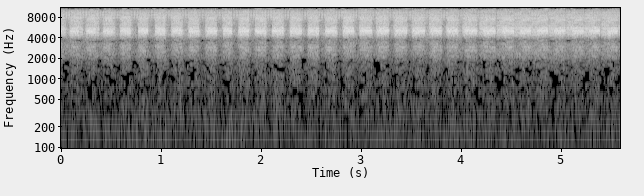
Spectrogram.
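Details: Cicadas in a southern French summer in Provence, a sharp sizzling trill pulsing regularly about three times per second, each beat clearly separated, loud and constant.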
